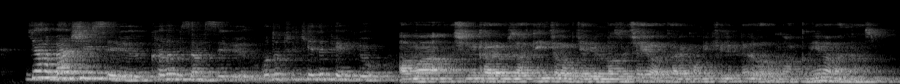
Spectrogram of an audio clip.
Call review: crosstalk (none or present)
none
